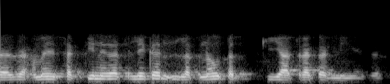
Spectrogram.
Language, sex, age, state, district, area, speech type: Hindi, male, 18-30, Uttar Pradesh, Sonbhadra, rural, conversation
